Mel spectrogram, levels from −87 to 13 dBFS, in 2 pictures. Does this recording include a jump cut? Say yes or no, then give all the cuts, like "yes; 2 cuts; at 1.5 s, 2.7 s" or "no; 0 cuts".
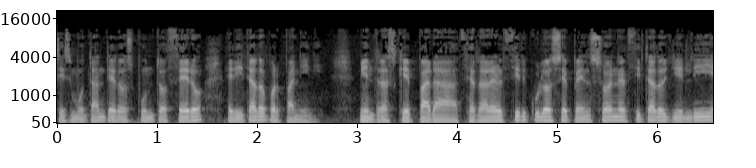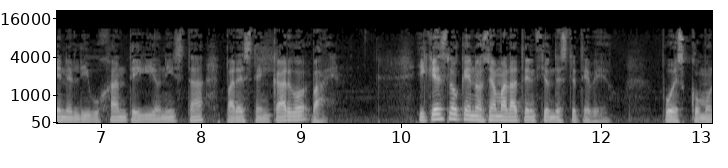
yes; 1 cut; at 9.1 s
